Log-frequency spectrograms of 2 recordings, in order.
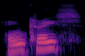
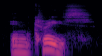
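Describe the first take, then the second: First: INcrease, the noun, pitched high on IN; stress on first syllable. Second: InCREASE, the verb, with stress on CREASE; stress on second syllable. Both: Shown as a demonstration. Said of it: "More examples".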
